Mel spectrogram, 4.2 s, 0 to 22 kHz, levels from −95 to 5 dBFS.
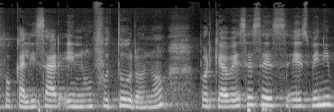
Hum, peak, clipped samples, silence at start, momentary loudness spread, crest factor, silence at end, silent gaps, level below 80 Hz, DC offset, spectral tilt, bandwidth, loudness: none; -2 dBFS; under 0.1%; 0 s; 8 LU; 16 dB; 0 s; none; -40 dBFS; under 0.1%; -5 dB/octave; over 20 kHz; -18 LUFS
